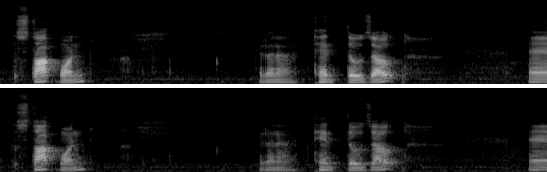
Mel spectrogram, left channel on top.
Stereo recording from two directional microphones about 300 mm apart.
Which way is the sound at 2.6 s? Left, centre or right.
Left.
